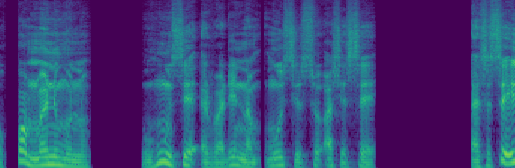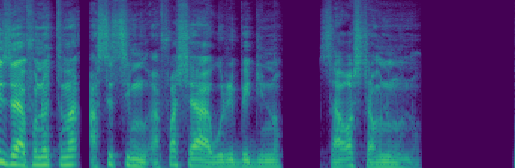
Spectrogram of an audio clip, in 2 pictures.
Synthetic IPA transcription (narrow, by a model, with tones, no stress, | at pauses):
ɔ˨kʰɔ˦m̩˨ã˦nʊ̃˦mũ˨nʊ̃˦ | wo˨ɦũ˦˨sɛ˦ʔæ˨ɾa˨dɪ˦nã˨mːo˦se˨sʊ˦ʔa̰˨ɕɛ˨sɛ˦ | ɛ˨sɪ˨sɛ˦i˦s̬ɾa˨fʊ˦nʊ̃˦tʰɪ˦nã˦a˨sɪ˦sʰi˦mːũ˨ʔa̰˨fa˦ɕɛ˨˦a˦˨wɔ˦˨ɾi˦be˦di˦nʊ̃˦ | saː˨˦ɔ˦sɾã˨m˦nʊ̃˦mũ˨nʊ̰̃˨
